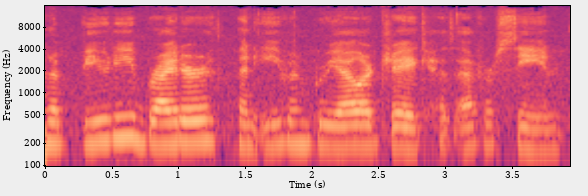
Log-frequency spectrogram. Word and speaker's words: Brielle: It's B-R-I-E-L-L-E. So like Brielle went to school to chase her dreams and found tragedy instead.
